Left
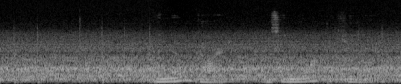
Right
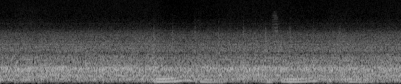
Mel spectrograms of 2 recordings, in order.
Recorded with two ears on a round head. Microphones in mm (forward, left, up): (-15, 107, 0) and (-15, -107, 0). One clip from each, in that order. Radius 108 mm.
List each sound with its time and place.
1.5 s a man speaking: 50° left (ahead or behind); by 3.9 s 45° left (ahead or behind)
